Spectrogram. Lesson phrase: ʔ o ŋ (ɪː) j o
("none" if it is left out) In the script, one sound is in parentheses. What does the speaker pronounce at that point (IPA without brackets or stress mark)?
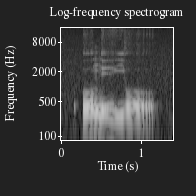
ɪː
